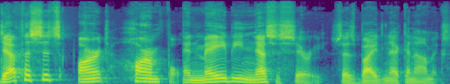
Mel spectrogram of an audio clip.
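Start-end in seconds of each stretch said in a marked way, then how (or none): none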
